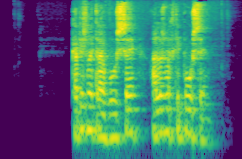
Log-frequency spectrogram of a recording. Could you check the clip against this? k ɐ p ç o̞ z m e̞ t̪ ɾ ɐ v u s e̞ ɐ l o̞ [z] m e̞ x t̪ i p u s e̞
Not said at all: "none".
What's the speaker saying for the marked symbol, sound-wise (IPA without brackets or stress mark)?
z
